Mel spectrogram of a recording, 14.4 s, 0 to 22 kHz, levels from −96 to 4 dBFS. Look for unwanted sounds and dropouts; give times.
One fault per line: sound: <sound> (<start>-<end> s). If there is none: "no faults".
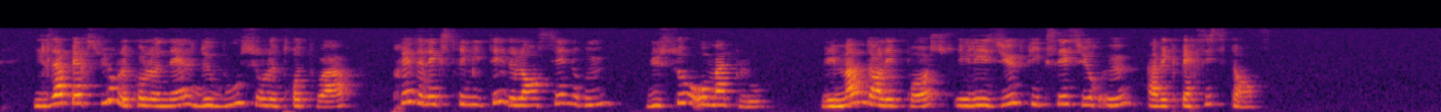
no faults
